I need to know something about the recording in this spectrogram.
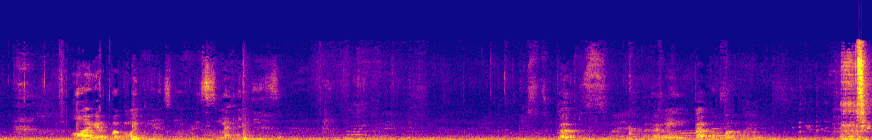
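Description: A young woman talks close by.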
